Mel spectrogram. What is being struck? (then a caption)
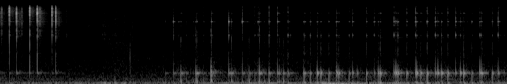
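Glass tumbler. An empty, clear, hollow glass tumbler held on its side is tapped on its bottom and sides with long acrylic nails and natural nails. A few loud, bright clicks open the clip, followed by a long run of quick, soft ticks with a faint ringing tone near 550 Hz.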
